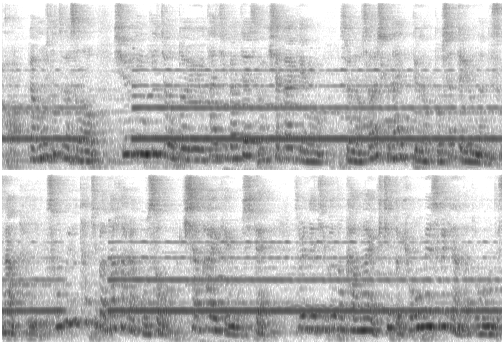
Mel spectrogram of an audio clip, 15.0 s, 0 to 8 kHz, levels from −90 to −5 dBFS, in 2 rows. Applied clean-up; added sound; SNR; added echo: none; Wind instrument, woodwind instrument; 3 dB; reverberation time 0.9 s.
